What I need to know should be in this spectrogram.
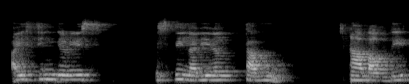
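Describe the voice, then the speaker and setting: Her voice sits at a medium pitch as the woman speaks. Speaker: school psychologist and swimming coach. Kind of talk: presentation. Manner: halting, with frequent fillers.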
